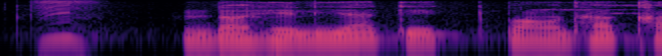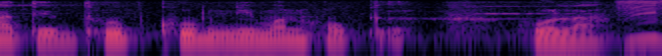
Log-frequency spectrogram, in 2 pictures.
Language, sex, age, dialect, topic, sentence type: Bhojpuri, male, 18-24, Northern, agriculture, statement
